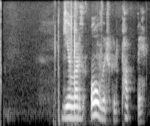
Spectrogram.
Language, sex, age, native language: Icelandic, female, 10, Icelandic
